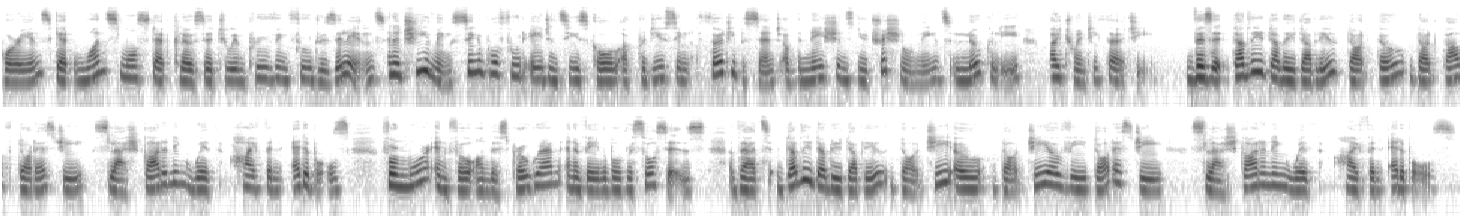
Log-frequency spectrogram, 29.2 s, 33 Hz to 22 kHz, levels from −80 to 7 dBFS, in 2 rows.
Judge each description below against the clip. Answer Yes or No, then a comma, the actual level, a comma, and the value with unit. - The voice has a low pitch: No, medium, 185 Hz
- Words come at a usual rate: No, slow, 100 wpm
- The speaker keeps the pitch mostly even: No, average, 3.9 semitones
